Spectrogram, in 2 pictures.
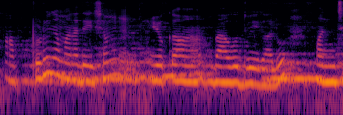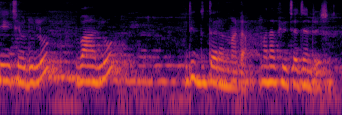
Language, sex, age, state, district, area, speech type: Telugu, female, 18-30, Telangana, Vikarabad, rural, spontaneous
